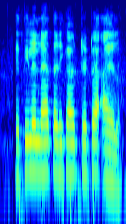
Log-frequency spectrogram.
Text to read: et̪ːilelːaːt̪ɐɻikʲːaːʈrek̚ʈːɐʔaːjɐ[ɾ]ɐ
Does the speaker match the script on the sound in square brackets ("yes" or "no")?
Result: no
